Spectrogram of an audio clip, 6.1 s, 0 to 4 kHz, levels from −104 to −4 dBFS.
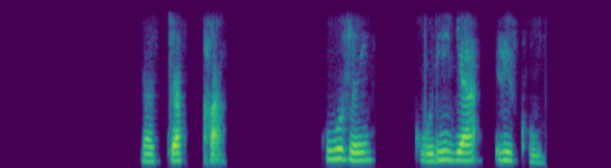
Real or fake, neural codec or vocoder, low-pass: fake; codec, 16 kHz, 4.8 kbps, FACodec; 3.6 kHz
